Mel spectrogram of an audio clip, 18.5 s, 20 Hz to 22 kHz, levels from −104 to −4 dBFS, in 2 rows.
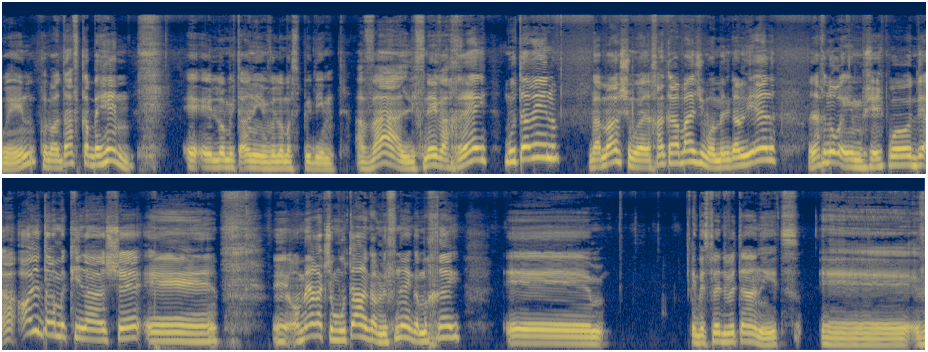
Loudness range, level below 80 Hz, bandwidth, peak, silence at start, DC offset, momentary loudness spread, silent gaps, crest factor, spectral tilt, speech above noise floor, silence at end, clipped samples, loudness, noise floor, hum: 3 LU; -64 dBFS; 17 kHz; -8 dBFS; 0 s; under 0.1%; 8 LU; none; 14 dB; -4.5 dB/octave; 44 dB; 0 s; under 0.1%; -23 LUFS; -67 dBFS; none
